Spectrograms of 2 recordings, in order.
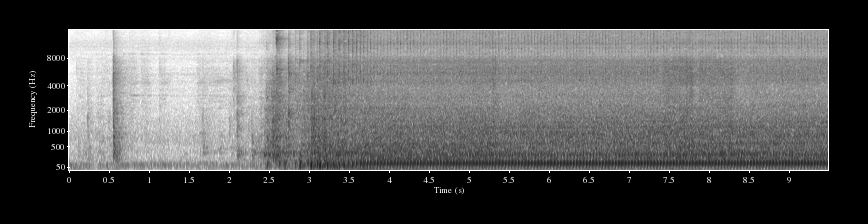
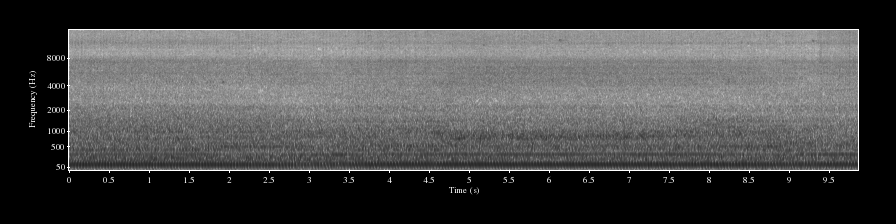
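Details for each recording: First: Toro 22 Recycler mower with no drive: engine starts and settles into a steady fast beat with a rough grinding under the drive; wheel gear suspected, possibly both wheels; drive gear grinding. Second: Toro 22 Recycler mower after freeing a stuck wheel on the plastic-wheel/metal-gear drive: steady single-cylinder drone with drive engaged, grinding gone; drive still weak, may need cable tension adjustment.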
